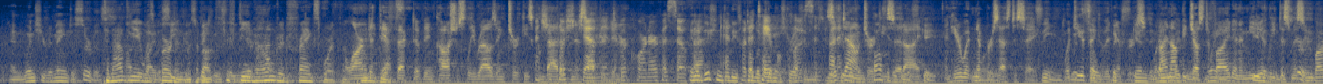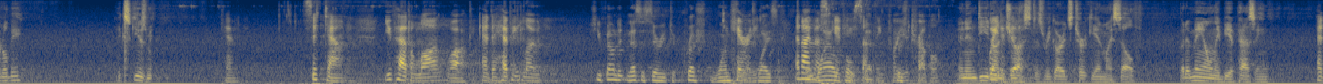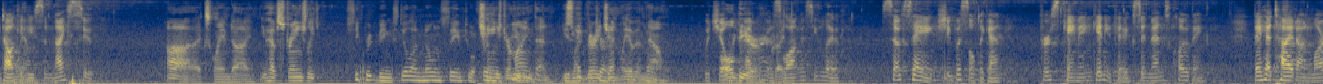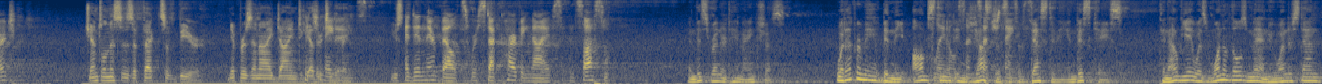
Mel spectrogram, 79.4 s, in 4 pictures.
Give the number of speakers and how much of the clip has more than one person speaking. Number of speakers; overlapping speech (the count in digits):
4, about 35%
